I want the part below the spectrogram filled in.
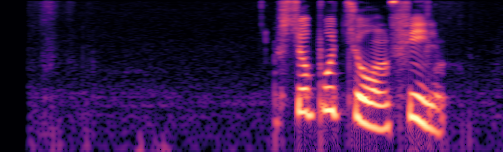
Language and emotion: Russian, neutral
